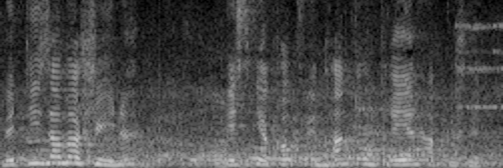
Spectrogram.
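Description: A man's voice: sits high, normal speed, close to an everyday voice. An actor playing a doctor proudly declaiming the merits of his invention to an assembly in a radio drama. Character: doctor proudly pitching his new execution machine. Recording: echoey hall with loud crowd, distant.

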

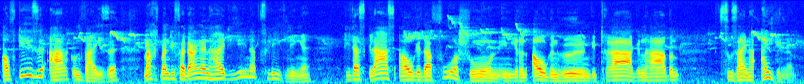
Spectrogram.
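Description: A pedantic asylum inmate. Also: male voice, mid-range voice, sing-song, measured pace, a bit bright, a little hiss or hum. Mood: musing. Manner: meticulous, lecturing, precise and detailed. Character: pedantic male asylum inmate, obsessive explainer. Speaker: patient narrating his own thoughts. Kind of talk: radio play acting.

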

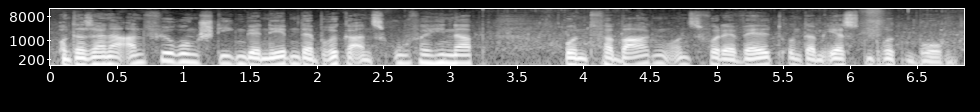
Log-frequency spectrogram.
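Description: A man giving a measured, deliberate literary narration in a radio play. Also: mid-range voice, animated, slight background noise, lightly acted.

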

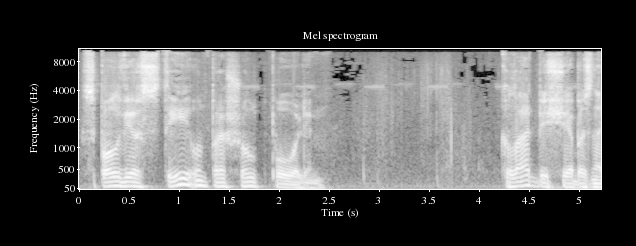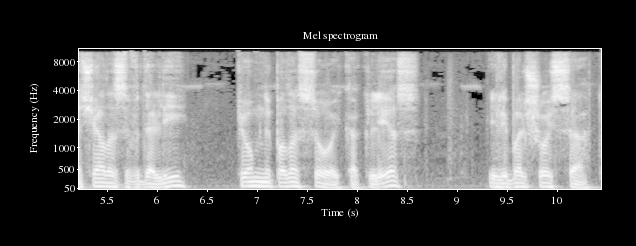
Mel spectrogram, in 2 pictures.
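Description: A man's voice: low-pitched, lively intonation, takes it slowly, pauses often. A man reading a classic short story as the narrator of a radio audio play.

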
